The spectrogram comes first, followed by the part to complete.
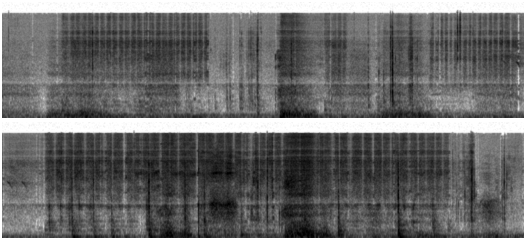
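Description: A plastic squeegee rubbing and scraping in irregular strokes over transfer tape laid on vinyl lettering, pressing the letters down onto the trailer's painted body, with the paper-like crinkle of the transfer tape being peeled back.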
